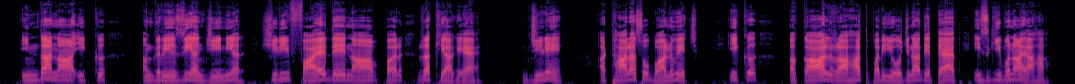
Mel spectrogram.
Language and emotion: Dogri, neutral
